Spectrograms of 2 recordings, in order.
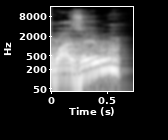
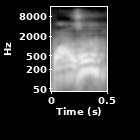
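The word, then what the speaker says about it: Wazuh: can use osac or wazoo or waza however however you want to pronounce it uh this is a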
